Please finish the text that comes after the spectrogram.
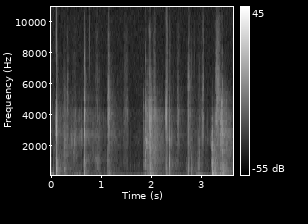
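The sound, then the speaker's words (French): A door is opened, then a person walks out of a bedroom, footsteps going away in a steady, uneven series of soft knocks and scuffs, moderately quiet, with no talking. “Il sort de la chambre.”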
